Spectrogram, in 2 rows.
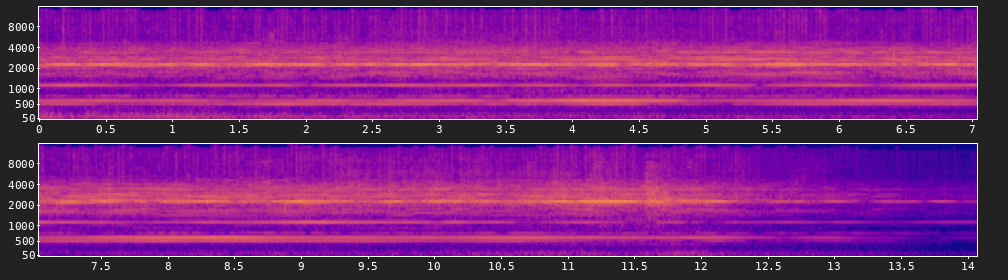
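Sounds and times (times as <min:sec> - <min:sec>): low rumble: 0:00.0 - 0:04.8
emergency warning alarm chord: 0:00.0 - 0:14.0.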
